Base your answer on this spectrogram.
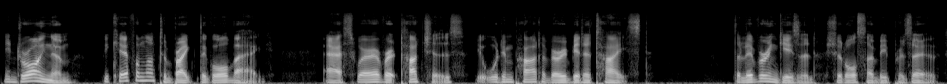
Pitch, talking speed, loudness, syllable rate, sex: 100 Hz, 190 wpm, -20 LUFS, 5.8 syllables/s, male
